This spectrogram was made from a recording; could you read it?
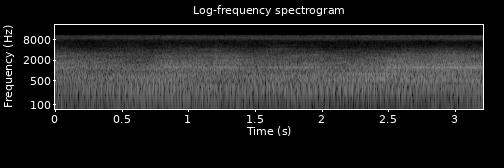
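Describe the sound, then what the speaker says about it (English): Helicopters flying over an airfield on a busy sunny day, a steady broad rotor and engine rumble filling the background, constant and moderately loud without a break. "Sorry about the sound of helicopters flying over, there's a lot of them today"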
